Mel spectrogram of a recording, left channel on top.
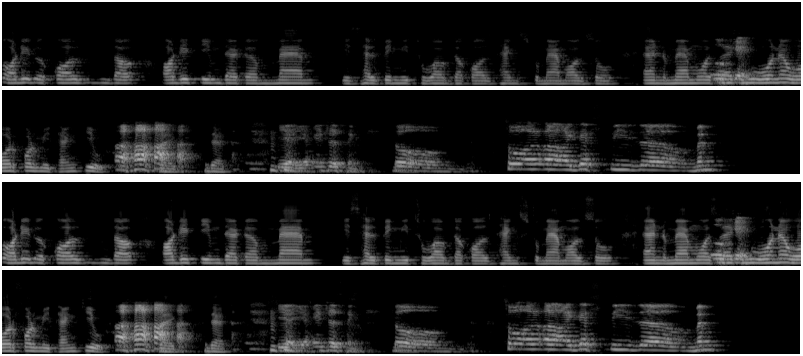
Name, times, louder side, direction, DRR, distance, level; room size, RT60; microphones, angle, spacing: voice 1, 0.0-1.3 1.6-3.1 3.4-6.1 6.4-9.0 9.6-9.7 10.0-10.2 10.7-10.9 11.9-12.0, right 2 dB, 35° right, 0.6 m, -35 dB
voice 2, 7.1-7.5 9.1-9.8 10.4-11.6 11.9-12.6 13.0-15.1, right 1 dB, 60° right, 3.3 m, -31 dB
9.3 x 8.0 x 4.2 m
head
